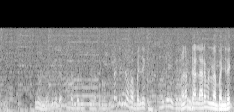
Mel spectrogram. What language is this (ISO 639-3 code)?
srr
